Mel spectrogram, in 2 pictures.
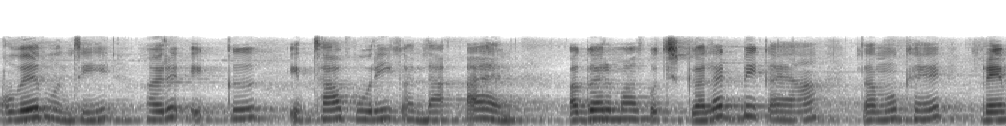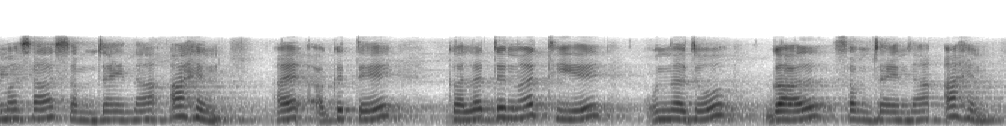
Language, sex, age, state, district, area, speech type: Sindhi, female, 18-30, Gujarat, Junagadh, rural, spontaneous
